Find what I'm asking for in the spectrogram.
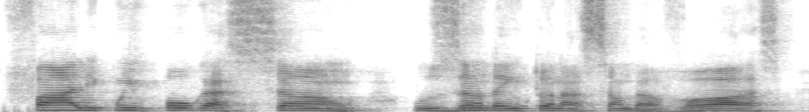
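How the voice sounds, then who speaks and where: A man's voice: on the high side, normal speed. Brazilian man teaching waiter skills. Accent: Brazilian Portuguese. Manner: acts out short waiter-and-guest dialogues, stresses words. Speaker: waiter trainer. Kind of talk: instructional talk to camera.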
